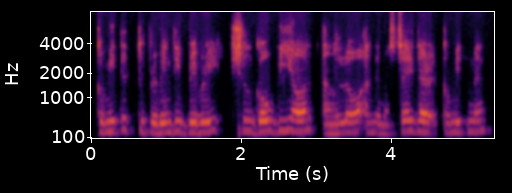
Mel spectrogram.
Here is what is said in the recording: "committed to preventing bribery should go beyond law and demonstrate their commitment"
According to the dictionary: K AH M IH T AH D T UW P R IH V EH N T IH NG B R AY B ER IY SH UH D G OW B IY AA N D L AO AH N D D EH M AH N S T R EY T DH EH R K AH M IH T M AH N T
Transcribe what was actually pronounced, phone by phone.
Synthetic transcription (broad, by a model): K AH M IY T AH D T UW P R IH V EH N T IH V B R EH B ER IY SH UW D G OW B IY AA N D L AO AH N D D EH M AH N S T R EY T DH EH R K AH M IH T M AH N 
